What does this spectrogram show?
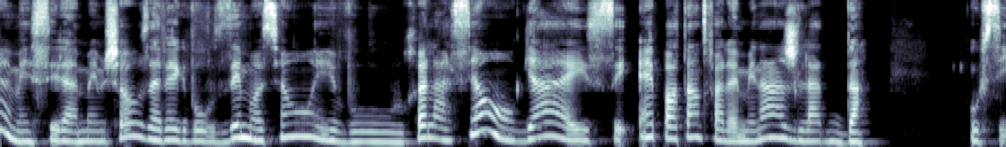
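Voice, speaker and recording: A woman with a Quebec accent, medium in pitch, speaking at a fairly slow pace against a quiet background. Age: 40s. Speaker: life coach and podcast host. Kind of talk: podcast monologue. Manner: animated.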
